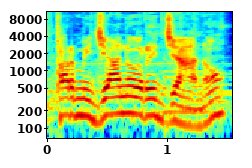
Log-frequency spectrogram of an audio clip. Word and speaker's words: Parmigiano Reggiano: It's Parmigiano Reggiano. Reggiano, not Reggiano. Reggiano. Reggiano. I mean, this is considered the main premier Italian grating cheese. But what makes this so special? Well, Parmigiano Reggiano is produced in an area near Bologna, which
